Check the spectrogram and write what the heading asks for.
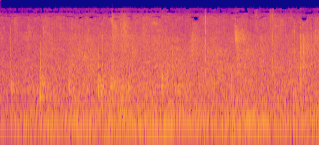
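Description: Steady low rumble of room noise with faint, indistinct voices.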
